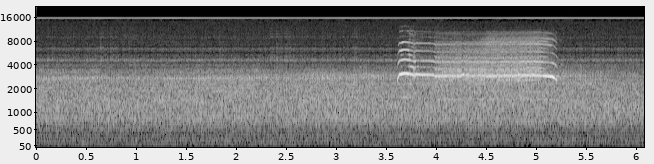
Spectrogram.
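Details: Hawk giving a single piercing cry, a drawn-out, high, slightly wavering scream lasting about a second and a half. A constant loud rushing roar, like wind or traffic, fills the whole recording.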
